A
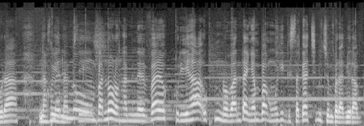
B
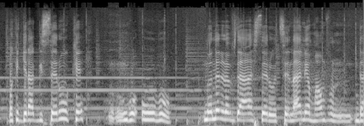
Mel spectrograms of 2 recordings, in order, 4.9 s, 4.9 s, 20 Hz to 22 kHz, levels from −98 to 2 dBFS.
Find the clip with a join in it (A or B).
A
